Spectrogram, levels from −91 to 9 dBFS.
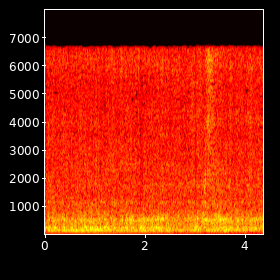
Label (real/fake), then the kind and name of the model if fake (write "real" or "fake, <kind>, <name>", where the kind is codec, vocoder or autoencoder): real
